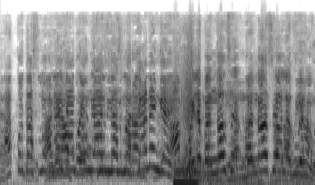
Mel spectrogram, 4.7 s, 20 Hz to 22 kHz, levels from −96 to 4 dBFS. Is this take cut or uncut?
cut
